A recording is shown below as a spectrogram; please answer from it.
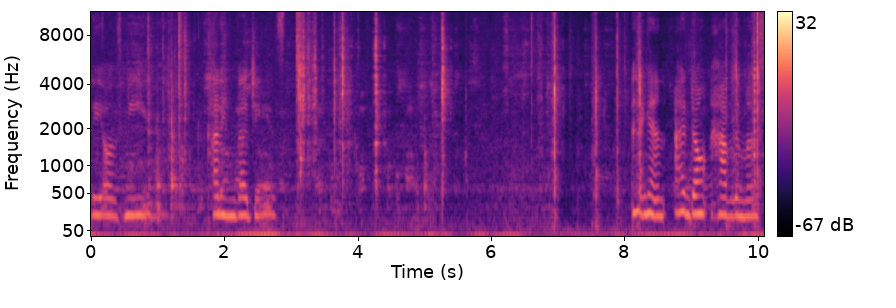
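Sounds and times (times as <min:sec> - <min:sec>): knife slicing and tapping plate: 0:06.6 - 0:08.4.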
